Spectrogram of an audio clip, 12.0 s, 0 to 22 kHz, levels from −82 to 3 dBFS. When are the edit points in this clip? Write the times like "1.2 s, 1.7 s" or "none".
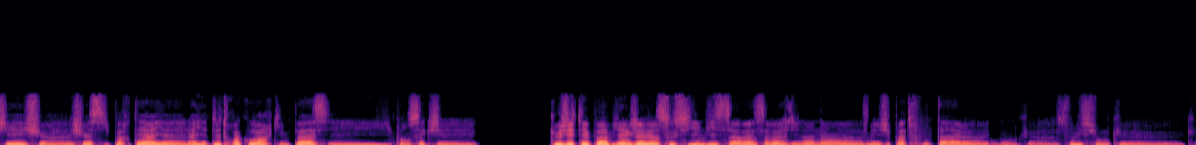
8.7 s, 9.9 s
